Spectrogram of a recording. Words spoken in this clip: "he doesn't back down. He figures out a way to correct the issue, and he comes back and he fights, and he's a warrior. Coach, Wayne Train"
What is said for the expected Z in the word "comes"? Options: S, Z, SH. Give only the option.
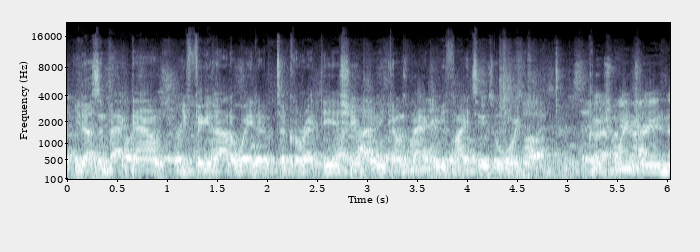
Z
